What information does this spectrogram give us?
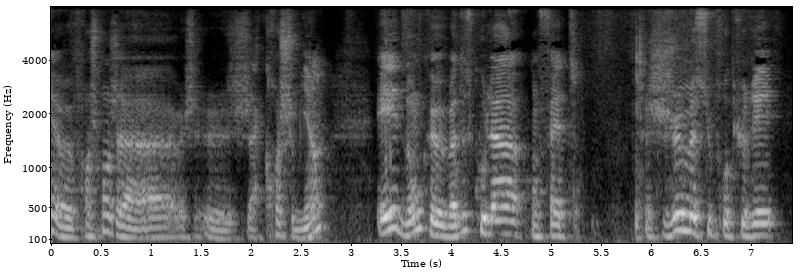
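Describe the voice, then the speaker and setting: A man's voice: mid-range voice, darkish tone. A man giving a casual book-review vlog, talking hesitantly with lots of fillers and restarts. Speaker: book vlogger.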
